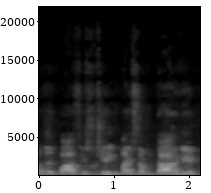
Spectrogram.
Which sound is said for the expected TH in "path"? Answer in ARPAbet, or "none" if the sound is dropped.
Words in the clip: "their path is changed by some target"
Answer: S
